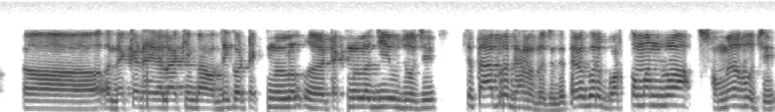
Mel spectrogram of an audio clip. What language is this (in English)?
Odia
